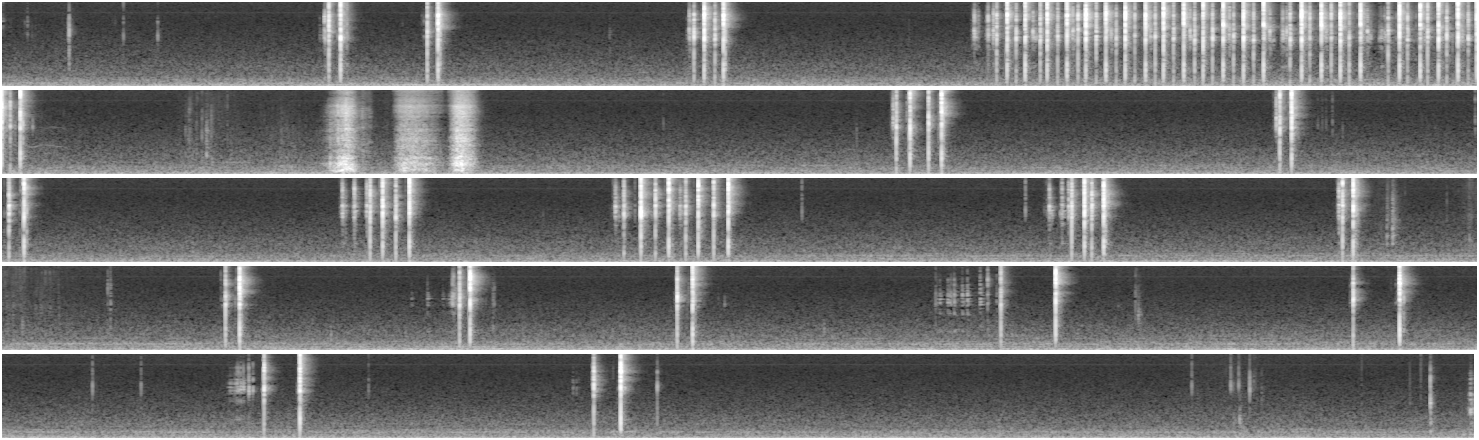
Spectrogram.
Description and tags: Ballpoint pen clicking in an open area so the sound will fall off instead of a having a reverb that colors the image.
clicks, Pen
